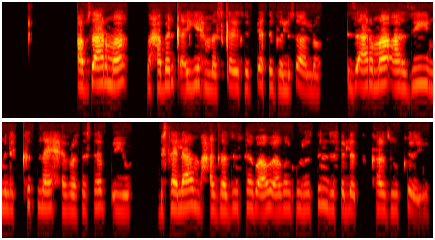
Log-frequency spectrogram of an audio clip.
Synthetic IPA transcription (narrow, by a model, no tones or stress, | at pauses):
ʔaβziaɾma | maħbɐɾkʼɐjːɪħmɐskʼɐlit̪ʰjo̞pʼjat̪ʰɐɡɐlɨt͡sʼalːo̞ | ʔɨziaɾmaʔazimɨlɨkʰːɨt̪najħɨβɾɐt̪ʰɐsɐβɨjːu | bɨsɐlambɨħaɡɐzɨnsɐβʔawiaɡɐlɡɨlo̞t̪ʰɨnzɨfɨlːɐt̪ʼːɨ̥kʰːalzɨwɨkʰːɨlɨjːu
